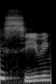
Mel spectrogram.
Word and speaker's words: sieving: Did you say sieving? Because it's sieve, right? You pronounce it sieve, so it's sieving.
